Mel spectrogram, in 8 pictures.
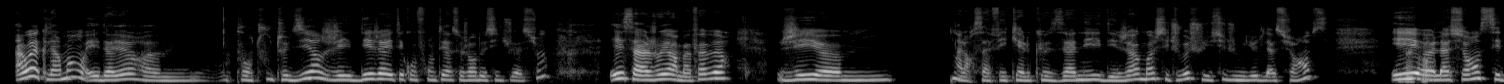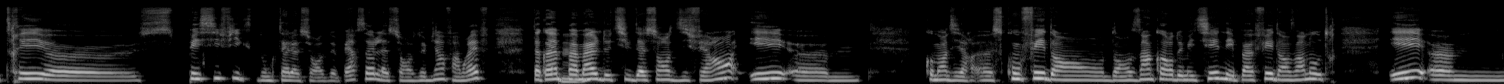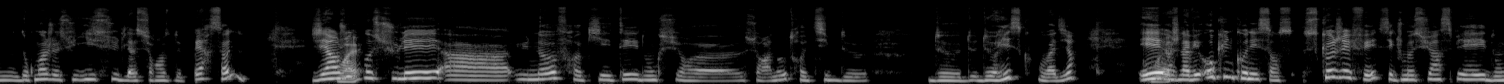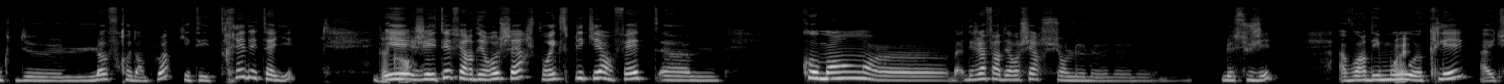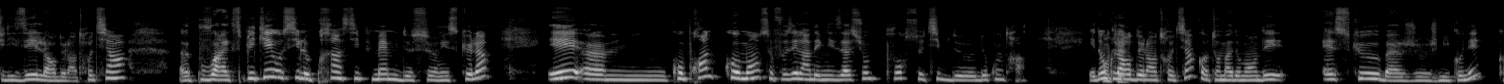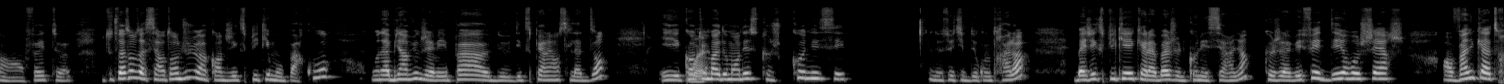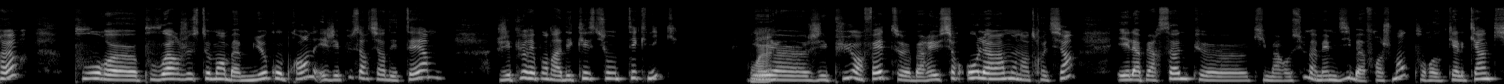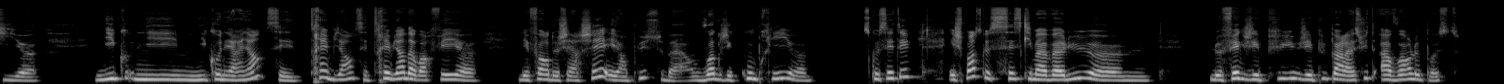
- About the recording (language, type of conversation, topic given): French, podcast, Tu as des astuces pour apprendre sans dépenser beaucoup d’argent ?
- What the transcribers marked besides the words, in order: stressed: "faveur"; stressed: "spécifique"; stressed: "personne"; stressed: "très détaillée"; stressed: "comment"; stressed: "clés"; stressed: "principe"; stressed: "connaissais"; stressed: "recherches en vingt-quatre heures"; stressed: "techniques"; stressed: "compris"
